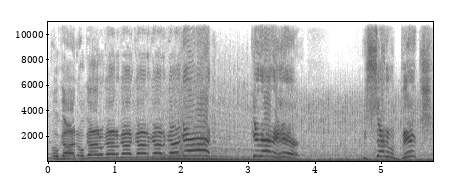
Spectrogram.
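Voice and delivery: from loud worry up to a high shriek; terrified yelling turning into angry shouting; panicked screaming building. Real, not acted. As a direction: scream it as the crash comes, building to fury. Being rammed, screaming at driver.

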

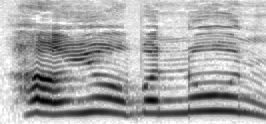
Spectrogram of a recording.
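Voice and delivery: put-on high little-girl voice, tearful ending; child's trembling voice. A narrator's reading. Fatherless girl pointing to heaven, trembling child voice. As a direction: let the child's last words waver. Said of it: "หางเสียงสั่นพร่า".

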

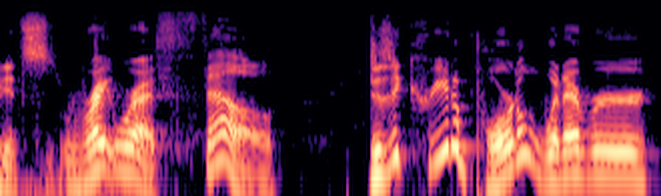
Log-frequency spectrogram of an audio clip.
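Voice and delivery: ordinary talk

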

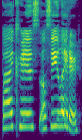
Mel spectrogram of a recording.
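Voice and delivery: loud farewell to someone across the room; calling out goodbye. Acted. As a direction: call it brightly across the bar. Calls goodbye to the bartender.

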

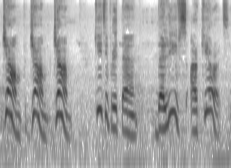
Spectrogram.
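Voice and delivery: ordinary delivery

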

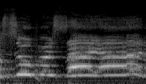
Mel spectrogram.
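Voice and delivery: high, loud, very drawn-out yell; kid's defiant shout. Retold or imitated. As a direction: imitate a kid proclaiming it at full volume. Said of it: "And I go".

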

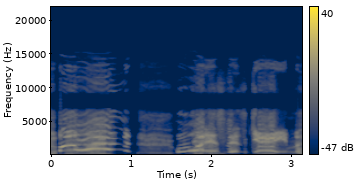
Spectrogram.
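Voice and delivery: high, loud, slow disbelieving cry; shouting in disbelief. Real, not acted. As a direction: yell in shock at the win. Disbelieving win.

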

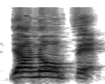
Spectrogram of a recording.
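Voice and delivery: ordinary delivery

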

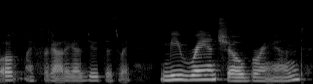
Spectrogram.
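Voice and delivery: ordinary delivery

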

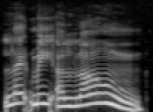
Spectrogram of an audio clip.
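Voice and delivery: high, slow drawn-out cry of protest; the clay crying out to its master to stop; yelled plea. A narrator's reading. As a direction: wail it out high and slow, begging to be left alone. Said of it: "and I yelled out".

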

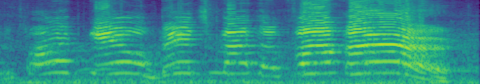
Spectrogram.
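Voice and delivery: high, slow enraged yell; furious cursing. Real, not acted. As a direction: scream the insults. Cursing at the killer.

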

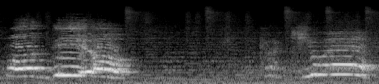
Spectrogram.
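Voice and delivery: high shrieking disgust; disgusted scream. Real, not acted. Touching cat food.

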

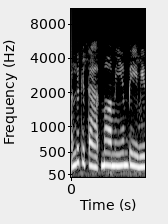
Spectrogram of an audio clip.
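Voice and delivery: ordinary delivery, nothing marked

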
